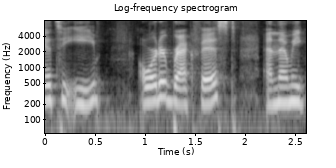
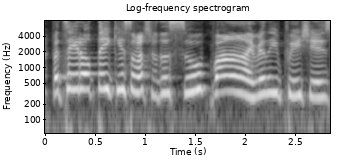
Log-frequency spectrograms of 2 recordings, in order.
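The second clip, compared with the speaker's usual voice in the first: thanks in a raised, bright put-on voice; high chirpy thanks; 7 semitones higher than usual. Shown as a demonstration. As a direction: squeak out the thank-you. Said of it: "repeats the thanks in another voice".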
